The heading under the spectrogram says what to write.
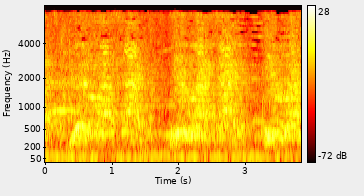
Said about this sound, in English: Like in Staten Island, where thousands of Trump supporters came together without the president there to rally for Trump. Yeah. Get well soon, Mr. President. That's what they're yelling. And there's a sea of them in New York City.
